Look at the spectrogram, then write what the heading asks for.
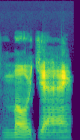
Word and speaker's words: Mojang: I pronounce this Mojang. So with like a hard J.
